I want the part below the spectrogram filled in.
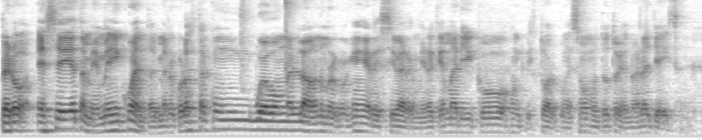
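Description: A young man with a Venezuelan accent, co-hosting a podcast in casual, slangy chat and animated storytelling. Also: fairly low pitch, racing. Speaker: podcast co-host. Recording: roomy echo.

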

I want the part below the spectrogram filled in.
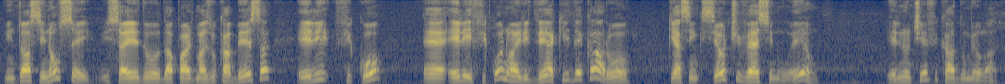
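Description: A man's voice: fairly high pitch, sing-song, fast talker, darkish tone, no echo. Man. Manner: rambling, tags lines with "entendeu?" and "meu". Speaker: interview guest. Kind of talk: casual storytelling interview.

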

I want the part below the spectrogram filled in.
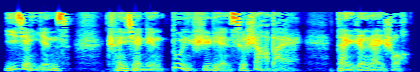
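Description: A male storyteller narrating a dramatic tale in a measured way. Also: a bass voice, sing-song, creaky, a bit bright.

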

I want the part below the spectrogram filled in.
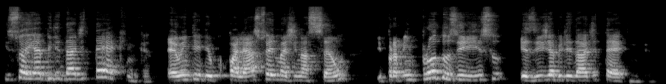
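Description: Animated man telling clown stories. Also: high-pitched, fast. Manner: animated storyteller, slangy. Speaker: hospital clown and researcher. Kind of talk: casual conversation.

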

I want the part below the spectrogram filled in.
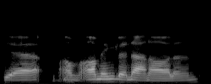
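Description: A man's voice: lowish voice, steady tone, moderate pace, no room sound. A man co-hosting a casual sports chat, playfully contrarian and rambling. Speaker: co-host. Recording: dull lo-fi audio.

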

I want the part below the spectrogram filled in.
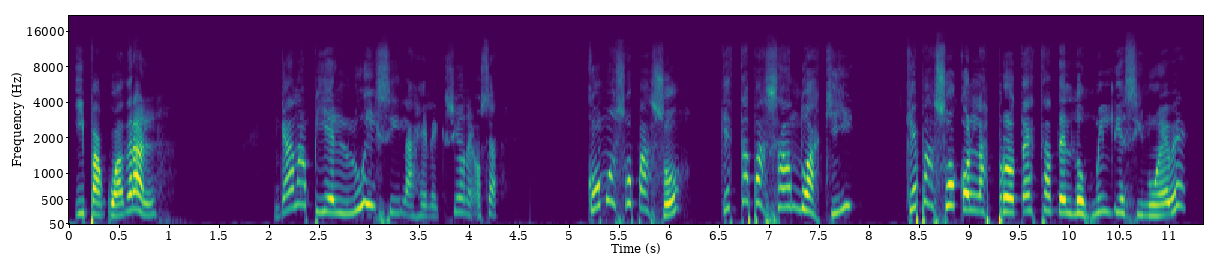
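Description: A young man with a Puerto Rican accent doing an animated, self-mocking comedic monologue as a podcast host, heavy on slang. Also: very high voice, a little slow, dry recording, clean studio sound.

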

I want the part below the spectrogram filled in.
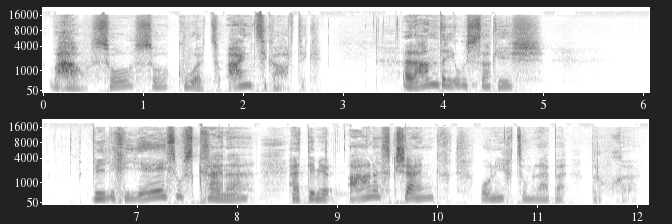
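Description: A woman with a Swiss German accent, preaching a sermon emphatically, with exclaimed interjections and hushed, near-whispered phrases. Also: medium pitch, animated, takes it slowly. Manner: emphatic, with exclaimed "wow" and "hey"; drops to a near whisper at times.

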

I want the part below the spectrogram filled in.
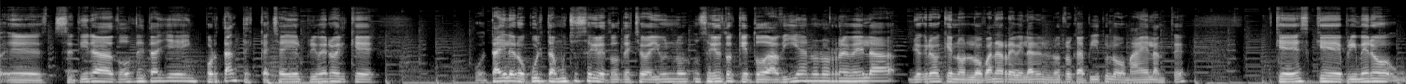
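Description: A man's voice: mid-range voice, moderate pace, a bit bright, faint music behind. A man with a Chilean accent co-hosting a casual chat about a TV series, joking and full of slang, often cutting himself off mid-sentence. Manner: slangy, joking, self-interrupting. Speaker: podcast co-host.

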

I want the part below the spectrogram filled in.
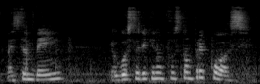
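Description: A woman who is a teacher and mother, speaking in a measured, thoughtful way as a guest on a talk show. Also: on the high side, dark tone, rough recording. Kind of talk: casual talk show chat.

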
